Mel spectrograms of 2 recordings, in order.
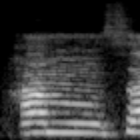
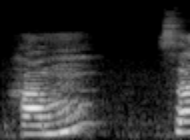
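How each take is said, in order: First: Said in the usual way. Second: "హంస" split, rising హం, then స; "హంస" in two separate syllables. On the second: Shown as a demonstration. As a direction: slowly sound out "హంస" with a gap. Teacher sounds out syllables.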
